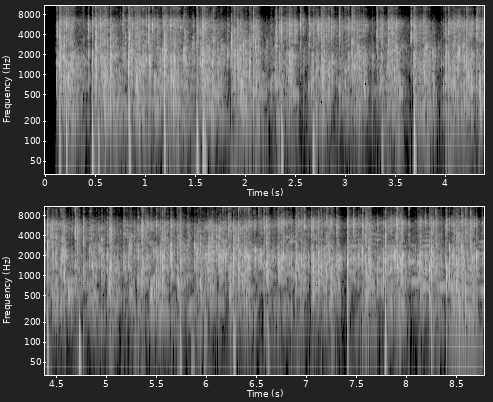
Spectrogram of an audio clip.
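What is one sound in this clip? A crowd claps hands steadily close by.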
